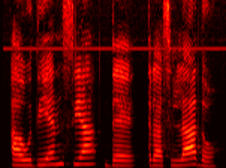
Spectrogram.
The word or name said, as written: audiencia de traslado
